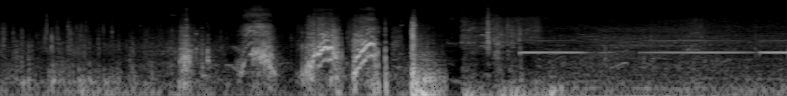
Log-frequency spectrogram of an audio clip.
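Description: Rustling and handling noises of gear being packed, then a heavy thump about four seconds in as the Jeep Wrangler's rear swing gate shuts. After it, the Jeep's engine runs low, heard from inside the cabin, with a steady high tone sounding over it.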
